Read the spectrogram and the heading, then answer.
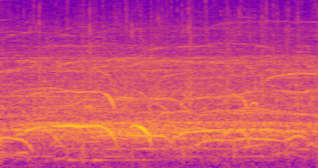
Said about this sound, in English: I think you should give him a little bit more applause.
